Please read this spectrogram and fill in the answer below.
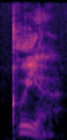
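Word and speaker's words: koeie: other words as in the word for cow which is kui kui and the plural cows is kuya kuya so this word just gets an e at an H sound at the end as well so same as before we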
